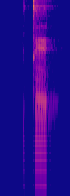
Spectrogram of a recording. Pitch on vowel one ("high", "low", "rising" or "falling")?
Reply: low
